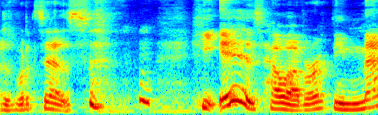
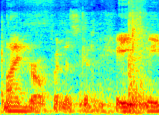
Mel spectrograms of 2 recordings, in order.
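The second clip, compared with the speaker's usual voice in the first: usual speaking voice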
